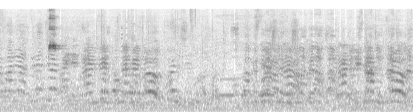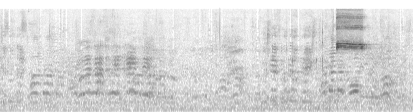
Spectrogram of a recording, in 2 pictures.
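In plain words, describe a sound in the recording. A referee's whistle blows short, sharp blasts.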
